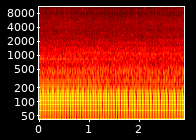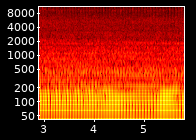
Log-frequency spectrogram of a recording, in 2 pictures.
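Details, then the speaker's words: Craftsman GT6000 garden/snow plow tractor at 26°F: steady low single-cylinder thump, running only on full to 3/4 choke, stalls past half; gas sat in carburetor all year without a fuel shutoff, gumming it. "It runs only good when you're at full choke and then 3/4 choke. If you do it any more than half, it wants to stall. Which means that because I didn't put a fuel shutoff on here last year, I let gas sit in the carburetor all year in the carburetor."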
